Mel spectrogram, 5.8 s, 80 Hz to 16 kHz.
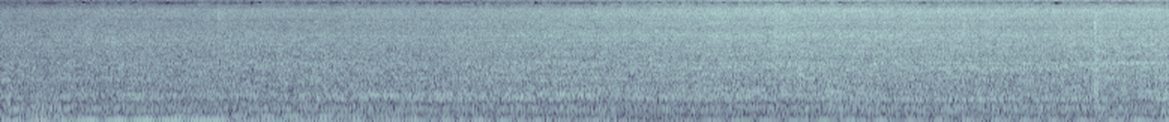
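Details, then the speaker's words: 1995 Ford Mustang GT after fuel pump and/or pressure regulator replacement: steady, even low rumble with no misses, knocks or ticks; starts and idles normally. "It starts up and idles good now. Now let's take it for a drive."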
